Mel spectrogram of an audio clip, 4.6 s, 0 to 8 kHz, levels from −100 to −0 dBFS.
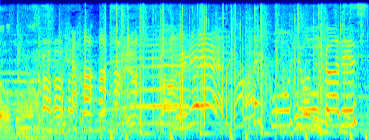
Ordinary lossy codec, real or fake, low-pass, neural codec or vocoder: none; real; 7.2 kHz; none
